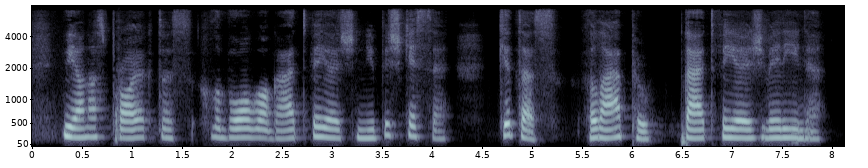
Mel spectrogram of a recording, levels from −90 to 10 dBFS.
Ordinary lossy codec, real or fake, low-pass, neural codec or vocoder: AAC, 48 kbps; fake; 7.2 kHz; codec, 16 kHz, 0.5 kbps, X-Codec, WavLM features, trained on Multilingual LibriSpeech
